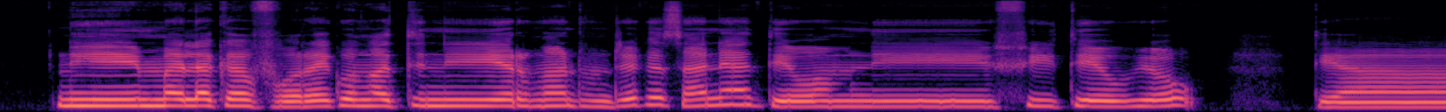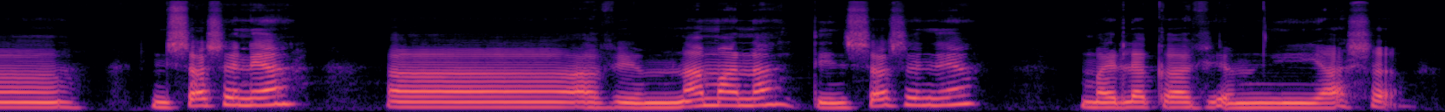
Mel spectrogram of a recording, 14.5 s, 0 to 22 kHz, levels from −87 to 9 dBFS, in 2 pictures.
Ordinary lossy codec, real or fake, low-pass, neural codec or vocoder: none; fake; none; vocoder, 44.1 kHz, 128 mel bands every 256 samples, BigVGAN v2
